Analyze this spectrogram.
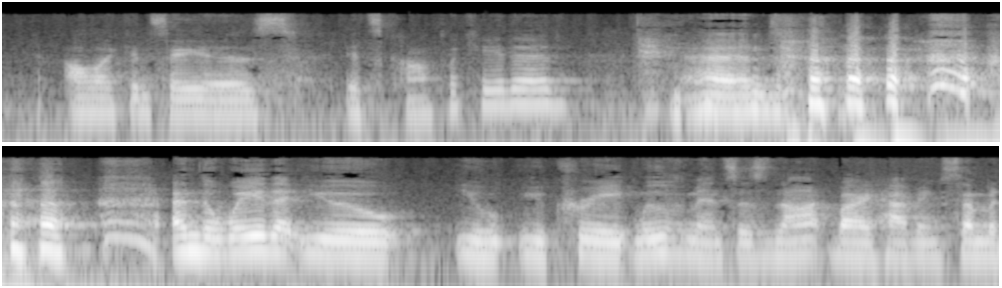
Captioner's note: laughter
